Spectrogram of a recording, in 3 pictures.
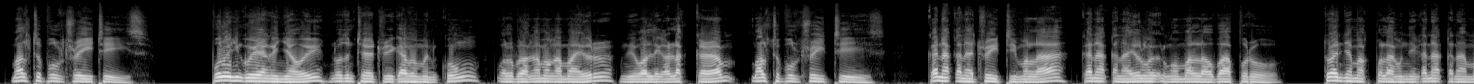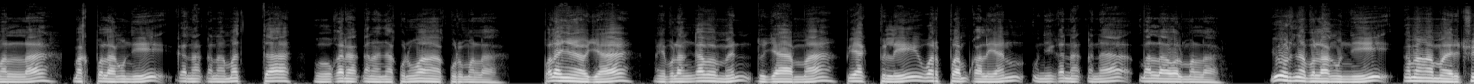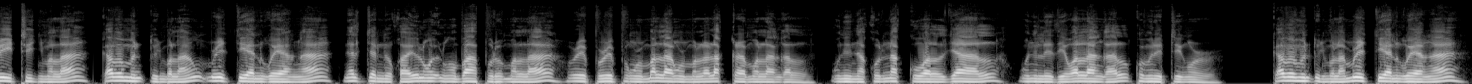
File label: Yolngu Matha; Multiple Treaties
